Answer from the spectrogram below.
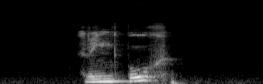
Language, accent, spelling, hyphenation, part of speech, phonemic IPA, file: German, Austria, Ringbuch, Ring‧buch, noun, /ˈʁɪŋˌbuːx/, De-at-Ringbuch.ogg
- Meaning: ring binder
